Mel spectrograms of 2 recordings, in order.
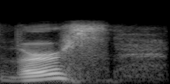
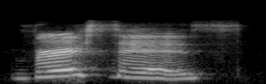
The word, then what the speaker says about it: versus: very fast so it became verse students may pronounce verse v-e-r-s-e instead of verses or verses yes okay thank you yes versus yeah let's all try that together versus verses yes my apologies yes there's verse and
